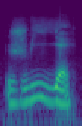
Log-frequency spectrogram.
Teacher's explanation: Don't pronounce this final T, E-T here at the end.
